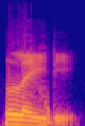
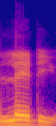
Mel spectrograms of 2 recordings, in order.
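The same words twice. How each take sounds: First: The first vowel glides as an ei diphthong. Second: The first vowel is a plain short e. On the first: The speaker calls it right. "উচ্চারণটা হবে লেডি" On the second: The speaker calls it wrong. "আমরা বলি কি লেডি"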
